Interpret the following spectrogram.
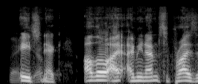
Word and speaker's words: HNIC: But I mean, we're entitled to our opinion, just like the HNIC, H-Nick folks. Say it properly. H-Nick.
